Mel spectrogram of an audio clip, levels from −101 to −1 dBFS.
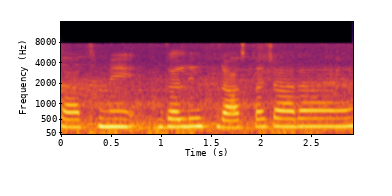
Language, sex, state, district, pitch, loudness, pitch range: Hindi, female, Uttar Pradesh, Jalaun, 255 Hz, -12 LUFS, 250-260 Hz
